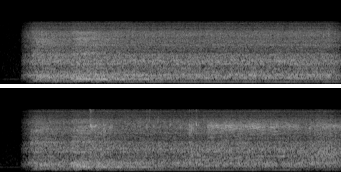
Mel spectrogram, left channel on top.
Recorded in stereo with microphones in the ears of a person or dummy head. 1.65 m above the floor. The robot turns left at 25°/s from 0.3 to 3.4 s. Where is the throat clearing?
60° right (ahead or behind), 4 m; by 1.4 s 35° right (ahead or behind), 4 m.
